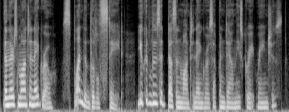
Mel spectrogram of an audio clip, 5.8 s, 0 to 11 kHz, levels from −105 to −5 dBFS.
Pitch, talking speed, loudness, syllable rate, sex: 180 Hz, 165 wpm, -22 LUFS, 6.0 syllables/s, female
